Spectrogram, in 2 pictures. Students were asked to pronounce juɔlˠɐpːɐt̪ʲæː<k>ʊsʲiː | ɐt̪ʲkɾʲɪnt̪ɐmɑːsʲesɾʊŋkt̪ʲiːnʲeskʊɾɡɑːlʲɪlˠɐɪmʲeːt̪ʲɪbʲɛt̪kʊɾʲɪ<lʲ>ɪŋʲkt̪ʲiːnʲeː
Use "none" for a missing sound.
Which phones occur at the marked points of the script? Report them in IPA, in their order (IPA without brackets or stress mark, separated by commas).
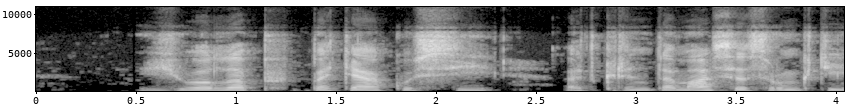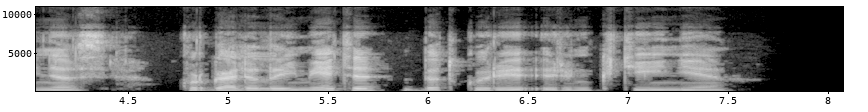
k, ɾʲ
